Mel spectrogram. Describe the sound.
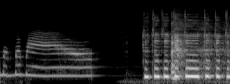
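A person does a drawn-out, nasal imitation of a cat's meow lasting about a second, followed after a short pause by a burst of loud, rhythmic voices and noise.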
